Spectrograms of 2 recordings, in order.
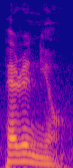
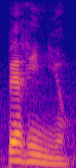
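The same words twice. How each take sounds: First: The R is pronounced as an English R. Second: The R is pronounced as a French R.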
